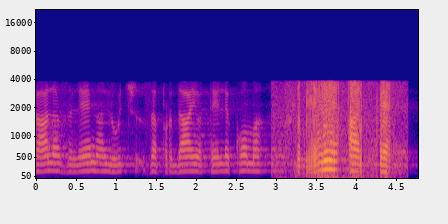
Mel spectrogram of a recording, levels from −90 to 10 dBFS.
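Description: From 2.94 to 4.65 s the speech turns harsh and grainy, loud and soft parts come out scrambled, and pauses fill with hiss. This is mu-law and A-law mixed up: telephone audio coded as A-law is being decoded as mu-law, distorting every sample's level.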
